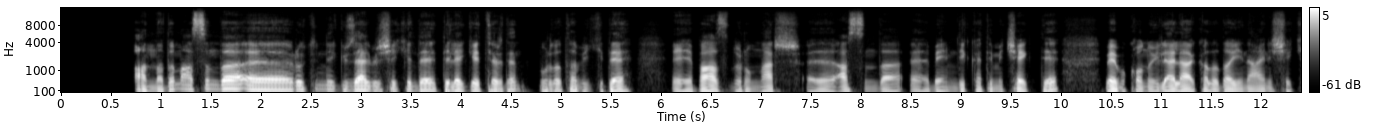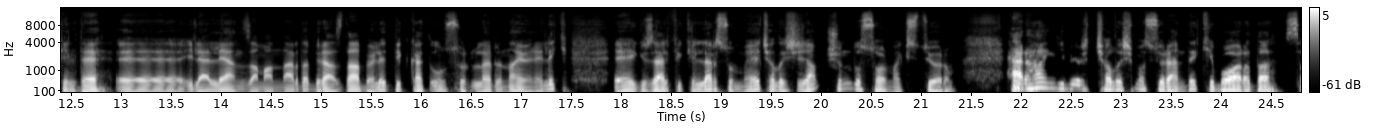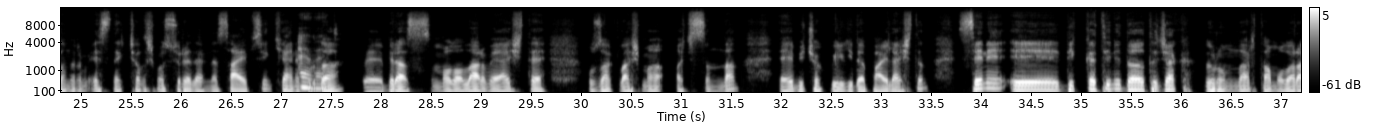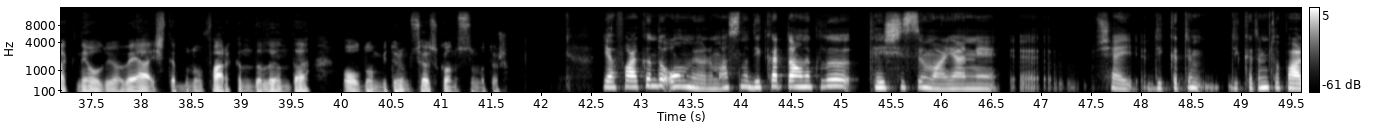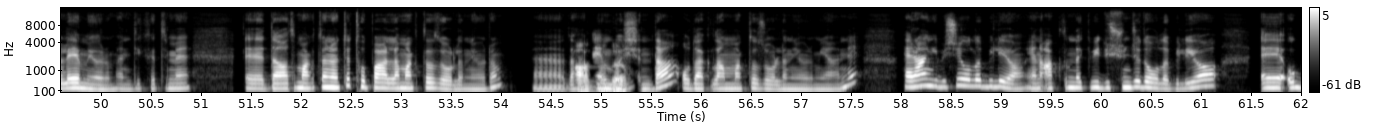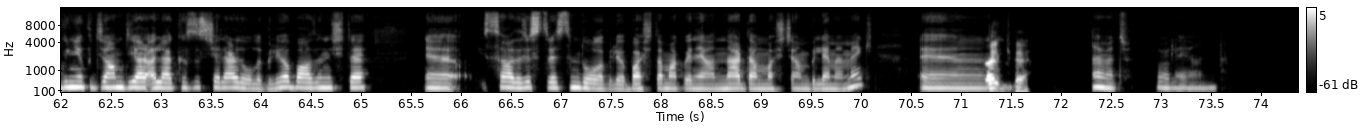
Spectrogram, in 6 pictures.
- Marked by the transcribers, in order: tapping
- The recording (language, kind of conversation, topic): Turkish, advice, Yaratıcı çalışmalarım için dikkat dağıtıcıları nasıl azaltıp zamanımı nasıl koruyabilirim?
